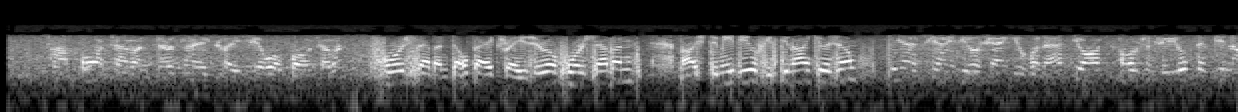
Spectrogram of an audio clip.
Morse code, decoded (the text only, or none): none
